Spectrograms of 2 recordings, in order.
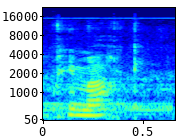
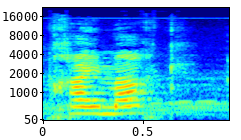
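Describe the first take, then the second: First: The name is said with a French pronunciation. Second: The name is said with an English pronunciation. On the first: "tant qu'à le prononcer à la française" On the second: "j'essaye de le prononcer à l'anglaise"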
